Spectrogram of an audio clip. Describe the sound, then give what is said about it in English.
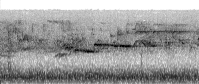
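Thin, high warbling birdsong, like a robin, trills faintly above a steady low outdoor hum; a wood pigeon may coo somewhere in the background, and no one speaks. “Robin, wood pigeon, I think there was a pheasant as well.”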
